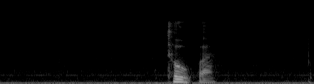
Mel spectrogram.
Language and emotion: Russian, neutral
